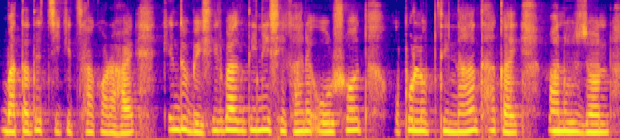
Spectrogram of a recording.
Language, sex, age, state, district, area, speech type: Bengali, female, 18-30, West Bengal, Nadia, rural, spontaneous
